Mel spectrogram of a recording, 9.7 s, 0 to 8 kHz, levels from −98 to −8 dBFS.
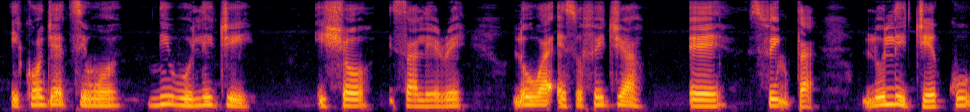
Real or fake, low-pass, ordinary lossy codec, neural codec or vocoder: real; none; none; none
